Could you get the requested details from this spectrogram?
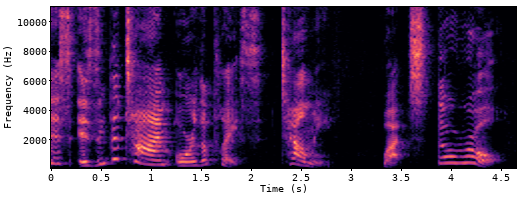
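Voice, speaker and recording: A woman puts on a character voice at an extremely high pitch. She speaks fairly slowly. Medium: read story.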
